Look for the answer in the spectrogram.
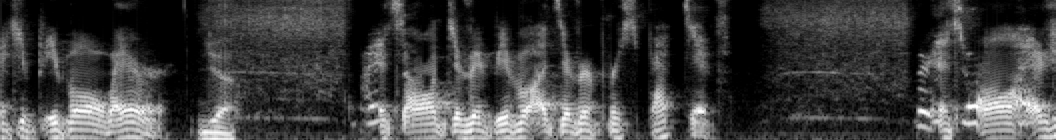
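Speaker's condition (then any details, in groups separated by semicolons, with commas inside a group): Rare muscular dystrophy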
